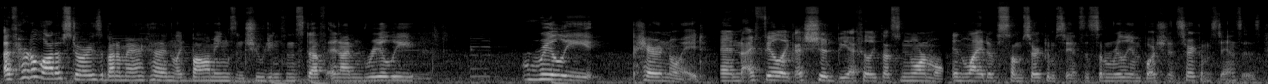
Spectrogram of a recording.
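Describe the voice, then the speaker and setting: A woman's voice: lowish voice, a little fast, a little hiss or hum. A young woman from Germany telling a story in a casual, chatty way, swearing often. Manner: chatty, swears often, lively re-enacted quotes.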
